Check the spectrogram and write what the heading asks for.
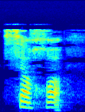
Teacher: है, नन, यहाँ पर नून तनवीन का इख्फा मअल गुन्ना, सख, सीन को बारीक सीटी के साउंड के साथ अदा करेंगे और खा को मोटा अदा करेंगे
